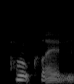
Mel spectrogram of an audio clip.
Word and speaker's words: Hoechlin: But the lead in this movie, the lead male, is actually Tyler Hoechlin. I can never pronounce.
